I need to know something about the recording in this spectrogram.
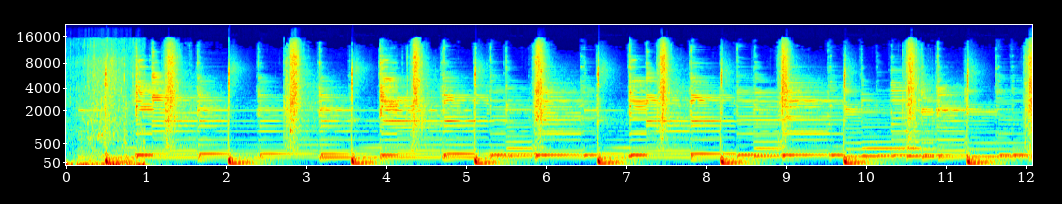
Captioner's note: applause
